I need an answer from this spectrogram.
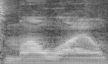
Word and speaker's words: Mawile: I know it's Mawile, but I'm calling it Maywile. Feels like it should be Mawile. It's kind of, I mean, it's like Regice, right? It's all Maywile. You're just supposed to pronounce a letter twice, even though it's not how it's spelled.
